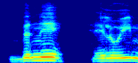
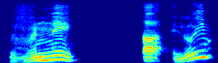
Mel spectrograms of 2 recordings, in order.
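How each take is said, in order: First: The first word begins with a B sound. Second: The first word begins with a V sound. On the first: The speaker calls it wrong. "on ne dit pas Bnei Elohim" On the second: The speaker calls it right. "le B, il se prononce V"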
